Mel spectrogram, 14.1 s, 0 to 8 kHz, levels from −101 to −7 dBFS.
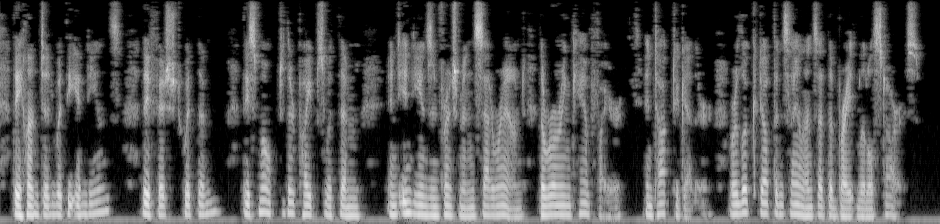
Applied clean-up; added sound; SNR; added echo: none; none; none; none.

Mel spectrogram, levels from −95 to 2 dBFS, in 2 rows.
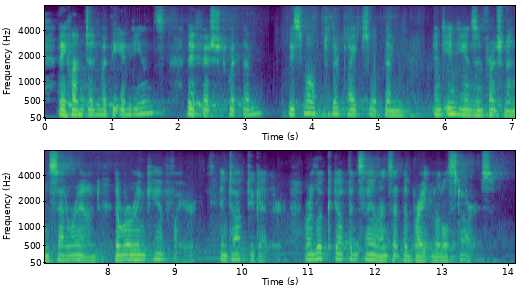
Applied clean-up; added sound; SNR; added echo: neural separator model SepFormer DNS4.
